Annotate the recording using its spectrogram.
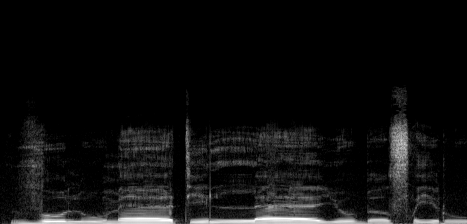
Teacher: Same as dhal, the front tip of the tongue touching the sharp part of the teeth, of the top front two teeth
